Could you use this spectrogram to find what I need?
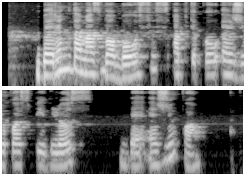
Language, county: Lithuanian, Kaunas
